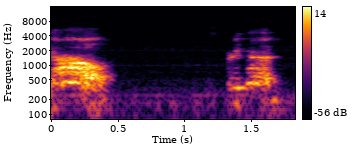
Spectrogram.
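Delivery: put-on very high quavering old man. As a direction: squeak it like a frail old man. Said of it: "And he's like".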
